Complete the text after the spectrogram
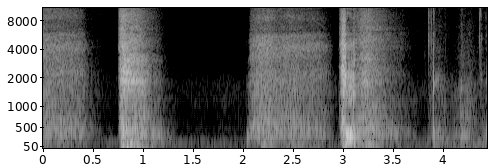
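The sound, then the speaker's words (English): Energizing breathing exercise with short, deep inhales and sharp exhales, heard as several loud, rushing breath bursts separated by brief pauses and ending in a choppy, broken breath. “they use a short, deep inhale of about 3 and a short, sharp exhale of about 1 or 2, with perhaps a mini pause before they inhale again,”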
